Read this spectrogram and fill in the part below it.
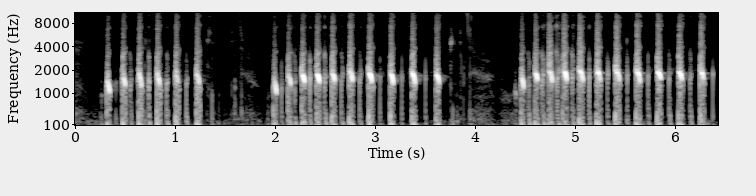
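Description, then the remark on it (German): A blackbird's ground-predator alarm call, in mild form, at an approaching cat: three bursts of rapid, sharp clucking notes, each burst about ten quick calls in a steady rhythm, separated by short pauses. “Der Bodenfeind Alarmruf in leichter Form. Nun kommt die Katze näher.”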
